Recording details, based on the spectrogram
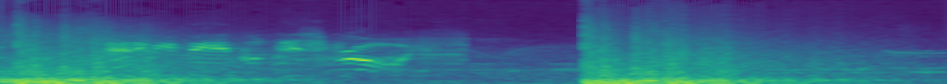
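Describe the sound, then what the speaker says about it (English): Gunfire and artillery booms from the strategy game R.U.S.E., set at the Battle of the Bulge: loud, dense rumbling blasts at the start and again after a sharp cut, with radio-style voices and beeps in between. "Our units are under fire"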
